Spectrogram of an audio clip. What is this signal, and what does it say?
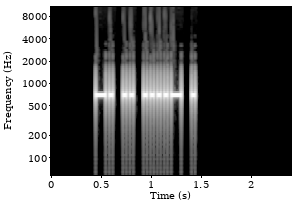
Morse code, heard as a keyed tone, about 34 wpm, 700 Hz. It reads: NI4E
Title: Call Signs Repeated 3x - 35wpm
